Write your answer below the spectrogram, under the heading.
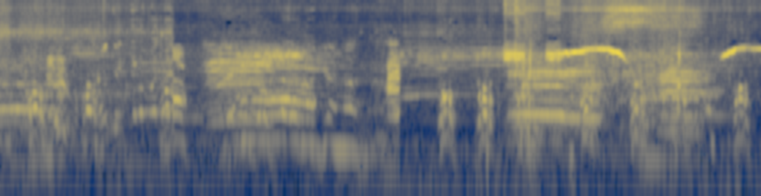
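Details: River crossing by a flock of sheep, several animals bleating in wavering calls, bursts of splashing between them, and a thin high whistle near the end.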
